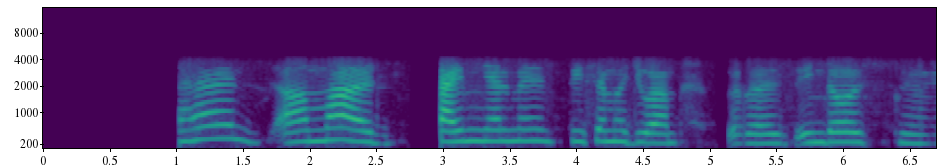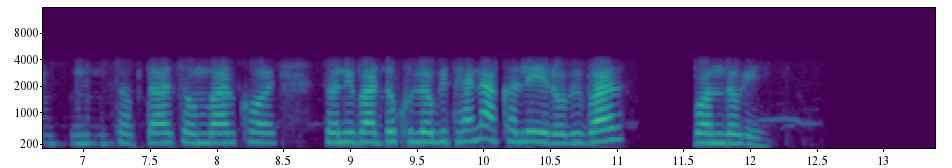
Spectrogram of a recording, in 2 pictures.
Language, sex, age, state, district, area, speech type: Santali, female, 18-30, West Bengal, Purba Bardhaman, rural, conversation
